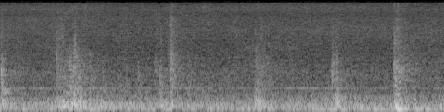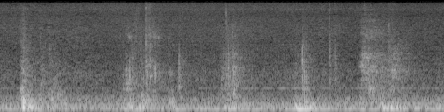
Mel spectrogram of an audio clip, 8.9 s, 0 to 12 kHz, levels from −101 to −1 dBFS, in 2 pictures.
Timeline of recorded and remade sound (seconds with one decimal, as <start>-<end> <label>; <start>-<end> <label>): 0.0-0.6 remade; 0.6-5.4 recorded; 5.4-7.5 remade; 7.5-8.9 recorded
